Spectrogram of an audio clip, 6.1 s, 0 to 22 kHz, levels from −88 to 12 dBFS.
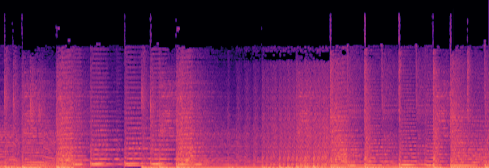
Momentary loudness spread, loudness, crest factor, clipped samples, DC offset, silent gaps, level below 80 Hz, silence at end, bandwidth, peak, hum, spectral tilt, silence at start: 6 LU; -14 LUFS; 12 dB; under 0.1%; under 0.1%; none; -18 dBFS; 0 s; 19 kHz; 0 dBFS; none; -4.5 dB/octave; 0 s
